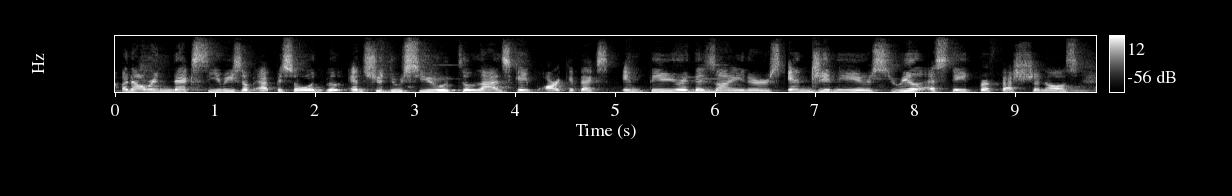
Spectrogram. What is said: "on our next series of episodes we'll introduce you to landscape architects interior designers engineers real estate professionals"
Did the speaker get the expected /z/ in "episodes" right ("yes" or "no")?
no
